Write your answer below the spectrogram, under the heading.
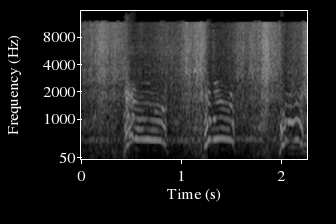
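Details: Female Bluetick hound out coon hunting, letting out three hoarse, arching barks spaced roughly three-quarters of a second apart over a background of human speech.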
